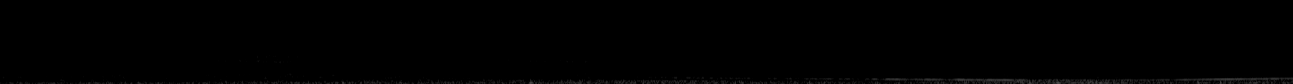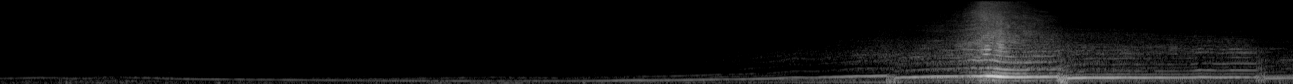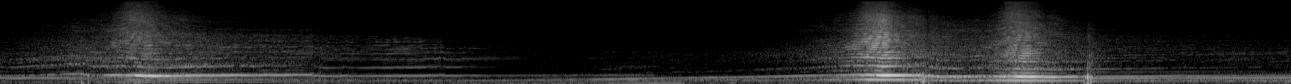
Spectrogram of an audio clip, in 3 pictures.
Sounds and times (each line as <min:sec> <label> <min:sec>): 0:12.0 motorcycle road racing 0:38.7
